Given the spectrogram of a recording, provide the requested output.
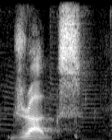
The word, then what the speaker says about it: Drukqs: It is called Drukqs. Um, in fact, it's um, not spelt as the word drugs is. It's spelt D R U K Q S.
